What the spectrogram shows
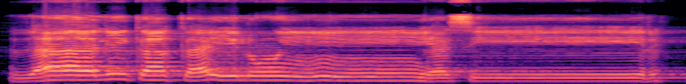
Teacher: یا ہے حروف یوبن میں سے تو ادغام ناقص ہوگا اور یہاں پر وقف کریں گے تو را کو باریک پڑھیں گے اور مد عارض وقفی ہوگا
